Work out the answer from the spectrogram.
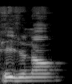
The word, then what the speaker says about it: Regional: janal which is looks like regional but it's pronounced heejano um which so angola that was from the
